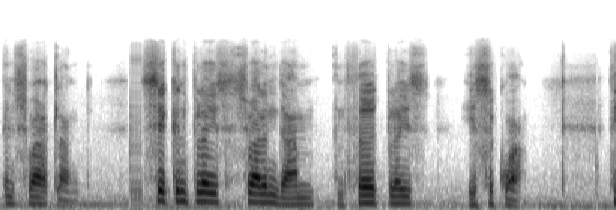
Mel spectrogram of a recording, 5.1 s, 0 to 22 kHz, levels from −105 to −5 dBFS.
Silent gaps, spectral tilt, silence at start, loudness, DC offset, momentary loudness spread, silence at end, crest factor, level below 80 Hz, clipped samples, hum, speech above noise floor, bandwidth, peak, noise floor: none; -6.5 dB/octave; 0.05 s; -20 LUFS; under 0.1%; 17 LU; 0 s; 18 dB; -54 dBFS; under 0.1%; none; 25 dB; 9 kHz; -4 dBFS; -45 dBFS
